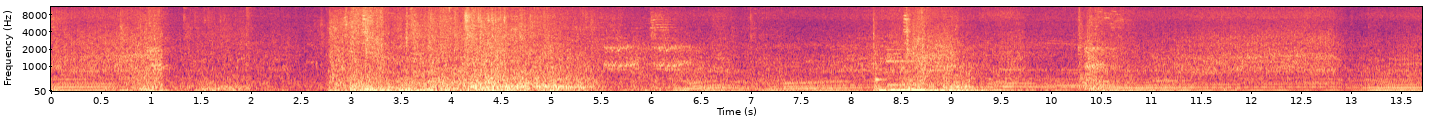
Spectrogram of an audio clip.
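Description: A sports car engine roars at full throttle, shifting up through the gears.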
